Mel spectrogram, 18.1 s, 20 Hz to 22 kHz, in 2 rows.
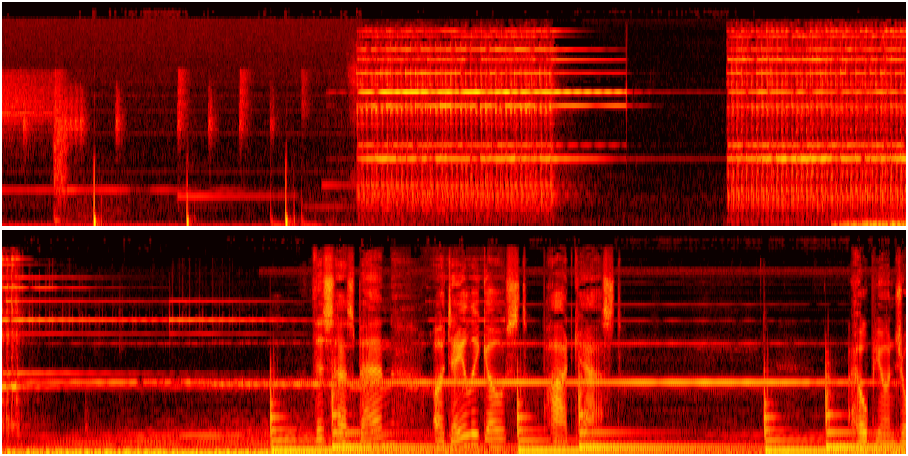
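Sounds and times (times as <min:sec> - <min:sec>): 
telephone bell ringing: 0:03.3 - 0:06.5, 0:07.2 - 0:10.2
low rumble: 0:09.2 - 0:18.0
speech: 0:12.3 - 0:15.3, 0:17.6 - 0:18.0.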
